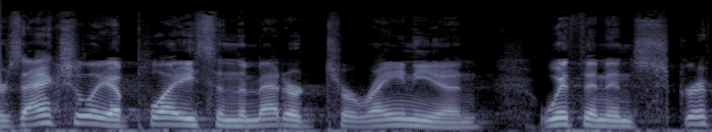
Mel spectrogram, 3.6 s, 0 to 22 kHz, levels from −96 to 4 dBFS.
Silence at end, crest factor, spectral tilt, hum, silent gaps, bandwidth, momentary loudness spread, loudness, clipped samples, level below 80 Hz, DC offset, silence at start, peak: 0 s; 18 dB; -5 dB/octave; none; none; 16 kHz; 7 LU; -37 LUFS; under 0.1%; -64 dBFS; under 0.1%; 0 s; -18 dBFS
